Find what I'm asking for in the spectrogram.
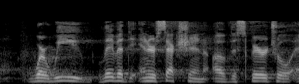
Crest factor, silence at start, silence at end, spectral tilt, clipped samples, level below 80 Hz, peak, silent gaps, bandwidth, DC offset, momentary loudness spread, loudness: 18 dB; 0 s; 0 s; -1.5 dB/octave; under 0.1%; -76 dBFS; -10 dBFS; none; 8 kHz; under 0.1%; 8 LU; -27 LUFS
